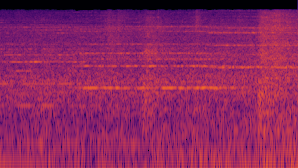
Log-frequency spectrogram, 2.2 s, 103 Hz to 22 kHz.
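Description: R160 subway train at a platform: a steady electrical whine from its equipment over a low rumble, growing louder near the end.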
